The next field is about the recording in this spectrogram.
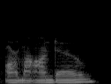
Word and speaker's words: Armando: And if you don't know my name is Armando.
